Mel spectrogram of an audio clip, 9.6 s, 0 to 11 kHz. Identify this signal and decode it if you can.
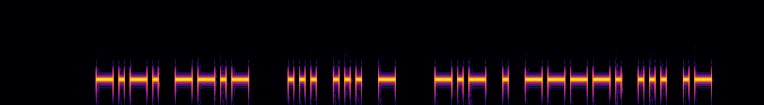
Morse code, heard as a keyed tone, about 17 wpm, 700 Hz. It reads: CQ SST KE9SA
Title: K1USN SST QSO Practice - 17wpm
